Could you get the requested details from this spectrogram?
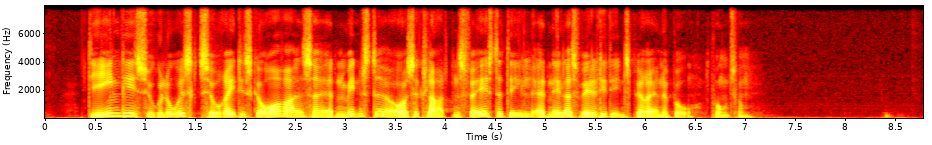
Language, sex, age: Danish, male, 25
